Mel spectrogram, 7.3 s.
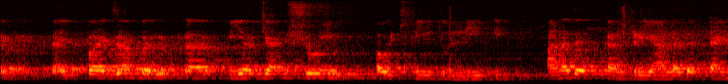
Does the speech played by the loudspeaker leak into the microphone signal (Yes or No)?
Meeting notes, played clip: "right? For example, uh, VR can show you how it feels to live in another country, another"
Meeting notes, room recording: Yes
